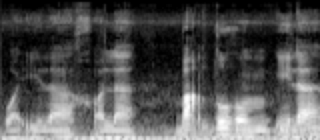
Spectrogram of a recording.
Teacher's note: mimati bertemu dengan hamzah izhar syafawi jelas pada bacaan mimati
